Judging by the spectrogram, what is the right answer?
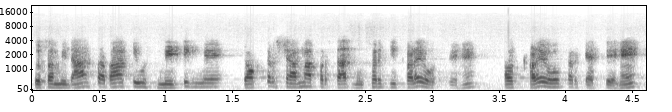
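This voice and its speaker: A man's voice: on the high side, steady tone, fast talker, husky. Man on a tinny remote line debating. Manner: insistent, narrates historical anecdotes. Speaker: opposition spokesperson in TV debate. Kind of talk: debate argument. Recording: phone-like remote audio line.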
